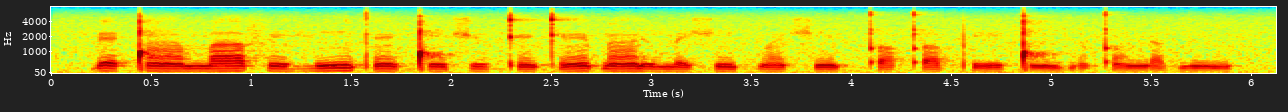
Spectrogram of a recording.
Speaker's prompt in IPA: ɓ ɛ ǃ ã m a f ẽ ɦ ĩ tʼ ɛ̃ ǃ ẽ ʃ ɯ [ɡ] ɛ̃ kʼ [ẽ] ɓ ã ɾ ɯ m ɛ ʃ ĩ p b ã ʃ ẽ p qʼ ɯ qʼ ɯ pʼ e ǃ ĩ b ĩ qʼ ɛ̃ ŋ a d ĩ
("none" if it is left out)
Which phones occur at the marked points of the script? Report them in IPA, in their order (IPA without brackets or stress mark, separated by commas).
kʼ, ɛ̃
